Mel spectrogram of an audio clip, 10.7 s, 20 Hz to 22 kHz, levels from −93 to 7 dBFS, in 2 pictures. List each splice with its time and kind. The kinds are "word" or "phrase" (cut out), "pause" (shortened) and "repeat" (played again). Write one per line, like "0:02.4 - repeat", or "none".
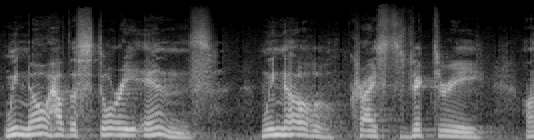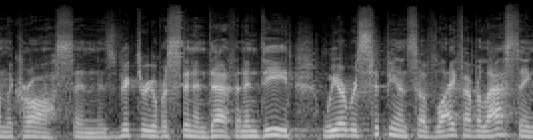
none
